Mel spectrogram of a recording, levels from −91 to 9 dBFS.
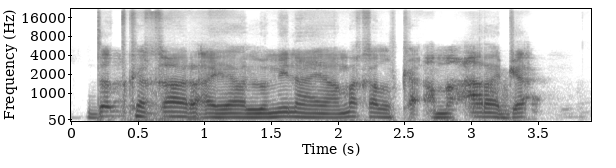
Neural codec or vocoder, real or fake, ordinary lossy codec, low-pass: codec, 44.1 kHz, 2.6 kbps, DAC; fake; none; none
